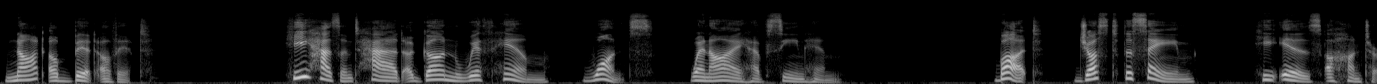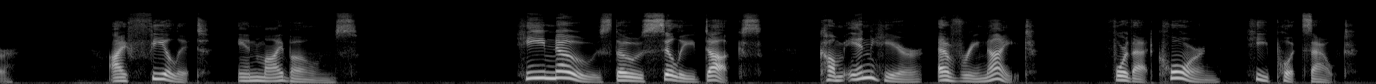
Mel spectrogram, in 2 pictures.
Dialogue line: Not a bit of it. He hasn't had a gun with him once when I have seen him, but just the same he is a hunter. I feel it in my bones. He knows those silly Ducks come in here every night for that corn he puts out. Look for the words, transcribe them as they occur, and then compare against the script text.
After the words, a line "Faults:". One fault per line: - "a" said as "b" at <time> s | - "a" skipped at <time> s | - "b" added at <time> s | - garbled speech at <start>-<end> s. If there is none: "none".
Not a bit of it. He hasn't had a gun with him once when I have seen him, but just the same he is a hunter. I feel it in my bones. He knows those silly Ducks come in here every night for that corn he puts out.
Faults:
none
